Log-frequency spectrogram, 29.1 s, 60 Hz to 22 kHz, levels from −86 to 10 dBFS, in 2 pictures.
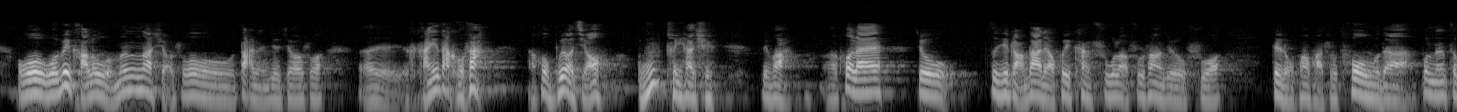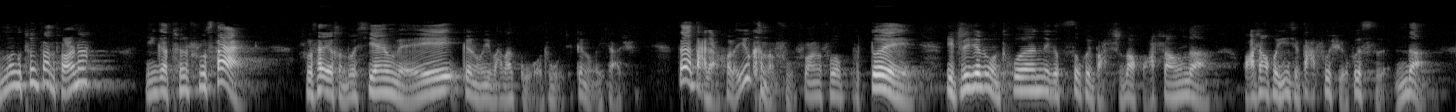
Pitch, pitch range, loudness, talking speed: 170 Hz, 140-215 Hz, -22 LUFS, 280 characters per minute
